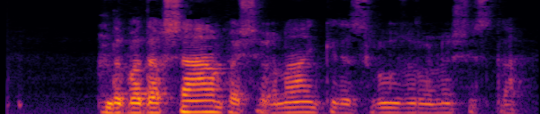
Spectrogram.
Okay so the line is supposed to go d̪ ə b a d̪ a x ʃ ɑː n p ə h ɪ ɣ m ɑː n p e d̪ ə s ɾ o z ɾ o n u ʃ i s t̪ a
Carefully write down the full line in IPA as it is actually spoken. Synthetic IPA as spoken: d̪ ə b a d̪ a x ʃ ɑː n p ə ʃ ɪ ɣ n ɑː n k e d̪ ə s ɾ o z ɾ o n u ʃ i s t̪ a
